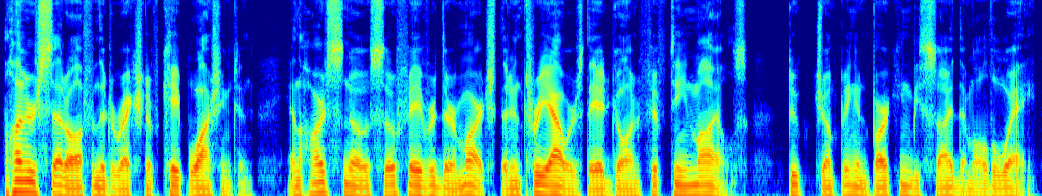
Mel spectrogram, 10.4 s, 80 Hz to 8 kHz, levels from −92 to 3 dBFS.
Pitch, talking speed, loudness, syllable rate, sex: 85 Hz, 205 wpm, -21 LUFS, 5.2 syllables/s, male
